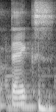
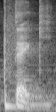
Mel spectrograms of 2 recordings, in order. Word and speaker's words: TeX: tec de técnica dói ao invés de falar tex a gente pronuncia tec bom olá tec ele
